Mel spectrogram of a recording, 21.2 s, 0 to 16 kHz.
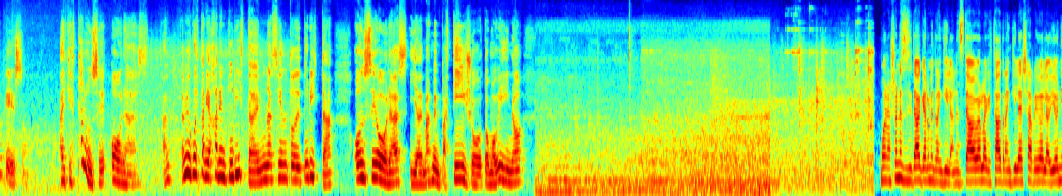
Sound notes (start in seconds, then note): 10.7 aircraft engine sound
